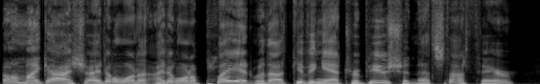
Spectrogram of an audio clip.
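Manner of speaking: ordinary talk, nothing marked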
